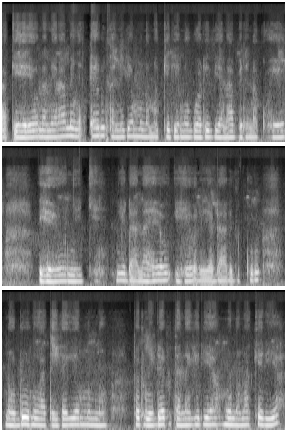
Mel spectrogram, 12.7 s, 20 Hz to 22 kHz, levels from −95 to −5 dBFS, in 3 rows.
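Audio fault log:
throughout: Opus compression, hoarse, grainy speech fitting roughly 16 kbps, likely Opus hybrid coding; the spectrogram shows noise-filled bands up to 20.1 kHz, with few holes.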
